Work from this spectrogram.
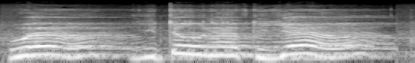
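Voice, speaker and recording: A man voicing a drowsy, hard-of-hearing old moon who mishears and drawls slowly in a storybook reading. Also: sits high, echoey room, voice pushed up, poor audio. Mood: confused grumbling.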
